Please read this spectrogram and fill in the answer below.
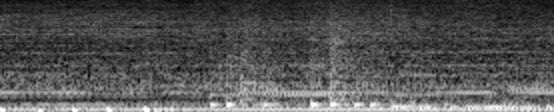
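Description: Live funk band playing: drum kit with bass drum and snare over a steady bass line and held notes.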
